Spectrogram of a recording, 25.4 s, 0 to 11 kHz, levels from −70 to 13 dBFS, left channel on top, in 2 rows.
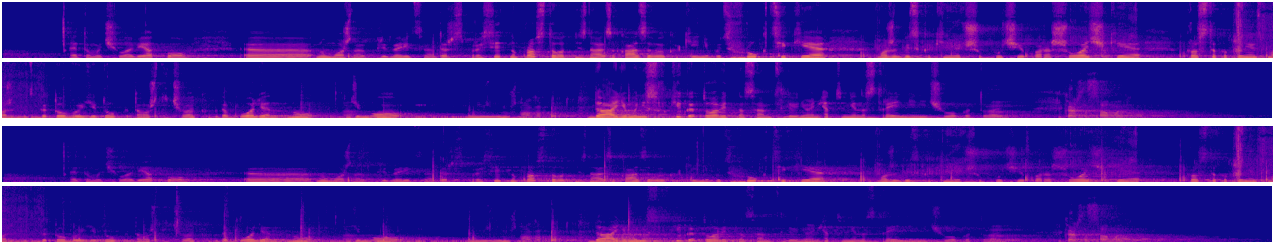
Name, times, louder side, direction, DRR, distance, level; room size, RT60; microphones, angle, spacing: voice 1, 0.7-15.8 16.1-18.0 18.6-22.8, left 4 dB, 75° left, 12 dB, 0.7 m, -29 dB
voice 2, 1.8-2.1 8.6-8.8 16.0-16.3 17.4-18.7 19.4-19.6 20.6-20.9 22.5-22.8 23.2-24.0, left 1 dB, 15° left, 1 dB, 2.8 m, -39 dB
sound 1, 3.4-3.8 4.2-4.9 5.2-6.4 6.8-7.2 7.7-8.2 8.5-9.8 10.0-10.6 11.0-12.9 13.4-13.8 14.1-14.7 14.9-16.1 16.4-16.9 17.2-17.8 18.2-18.6 19.0-19.4 19.7-20.3, right 3 dB, 40° right, 1.1 m, -42 dB
sound 2, 7.6-8.3 8.5-9.8 10.2-11.4 11.6-11.7 11.9-13.8, equal, ahead, 0.8 m, -44 dB
29.0 x 20.5 x 8.6 m, 2.7 s
head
